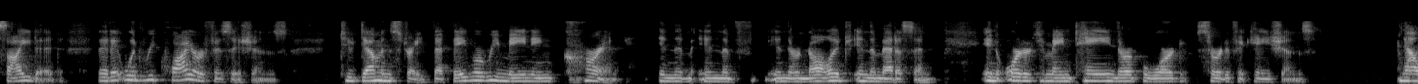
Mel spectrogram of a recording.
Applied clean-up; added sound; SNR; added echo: none; none; none; none.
